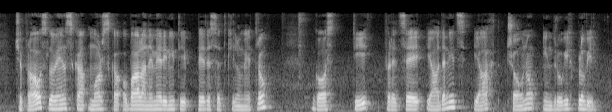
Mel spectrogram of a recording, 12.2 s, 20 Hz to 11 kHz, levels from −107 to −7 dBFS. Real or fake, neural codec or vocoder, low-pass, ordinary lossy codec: real; none; 7.2 kHz; MP3, 48 kbps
